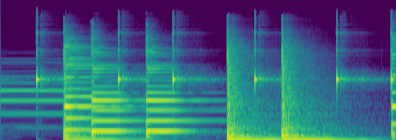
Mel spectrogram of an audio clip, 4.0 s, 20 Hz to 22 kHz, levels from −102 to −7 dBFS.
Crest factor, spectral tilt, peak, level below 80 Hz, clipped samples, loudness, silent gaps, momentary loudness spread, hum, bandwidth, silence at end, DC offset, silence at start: 18 dB; -5.5 dB/octave; -2 dBFS; -26 dBFS; under 0.1%; -20 LUFS; none; 8 LU; none; 13 kHz; 0 s; under 0.1%; 0 s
